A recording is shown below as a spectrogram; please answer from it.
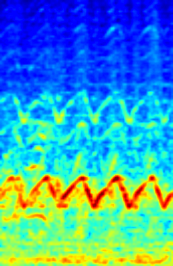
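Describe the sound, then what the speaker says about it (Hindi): Police patrol cars drive through Ahmedabad streets during lockdown with sirens wailing, a loud, steady rising-and-falling tone that fills the whole moment with no voices. "पुलिस की सायरन बजाती गाड़ियां"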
